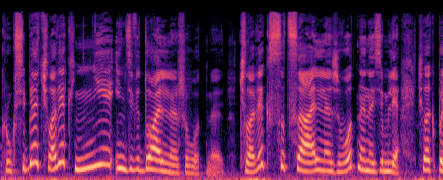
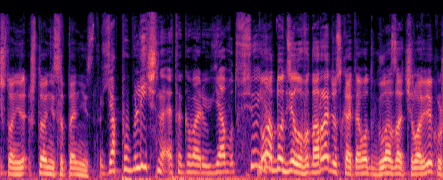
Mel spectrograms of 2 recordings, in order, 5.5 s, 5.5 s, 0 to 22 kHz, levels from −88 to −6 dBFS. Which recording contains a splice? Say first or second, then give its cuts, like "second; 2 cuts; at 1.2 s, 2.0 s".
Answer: first; 1 cut; at 4.2 s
